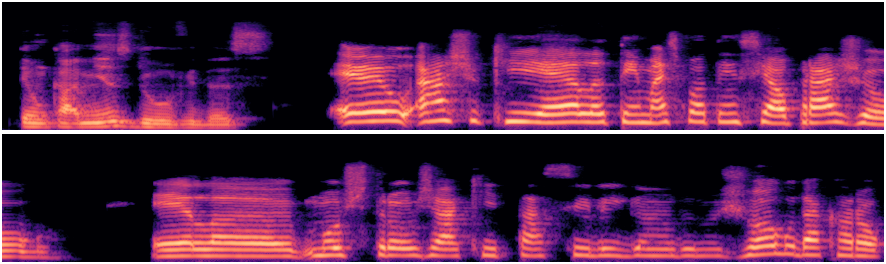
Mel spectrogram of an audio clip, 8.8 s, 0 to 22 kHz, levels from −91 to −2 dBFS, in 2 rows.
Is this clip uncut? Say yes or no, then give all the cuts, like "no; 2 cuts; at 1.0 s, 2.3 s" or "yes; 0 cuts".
yes; 0 cuts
